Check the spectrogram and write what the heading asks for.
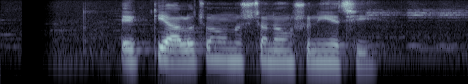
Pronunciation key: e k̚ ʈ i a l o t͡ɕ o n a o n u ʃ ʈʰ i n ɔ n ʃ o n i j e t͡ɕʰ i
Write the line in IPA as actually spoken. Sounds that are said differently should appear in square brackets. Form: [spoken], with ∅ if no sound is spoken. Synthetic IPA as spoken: e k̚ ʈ i a l o t͡ɕ o n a o n u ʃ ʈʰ [a] n ɔ [ŋ] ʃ o n i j e t͡ɕʰ i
